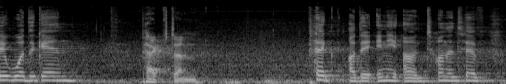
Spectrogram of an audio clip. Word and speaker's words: pecten: Pecten. Pect. Are there any alternative pronunciations? Just the one. Pecten. Pecten. And it still has that schwa.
